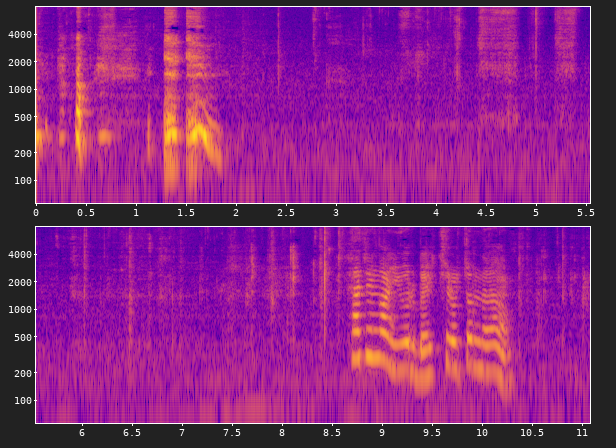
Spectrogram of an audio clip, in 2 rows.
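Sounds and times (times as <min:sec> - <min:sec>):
faint close-up chewing: 0:02.4 - 0:09.0, 0:09.7 - 0:11.0.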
